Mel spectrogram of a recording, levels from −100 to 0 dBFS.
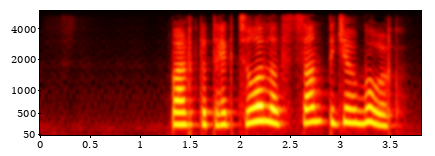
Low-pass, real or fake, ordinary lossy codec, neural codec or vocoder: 5.4 kHz; fake; none; codec, 16 kHz, 0.5 kbps, FunCodec, trained on LibriTTS, 25 frames a second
